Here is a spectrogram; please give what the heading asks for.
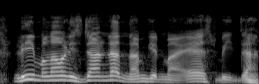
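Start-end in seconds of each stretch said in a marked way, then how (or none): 0.1-1.3 play-acted very high, loud hollering. Retelling a street arrest, imitating the crowd: retelling the crowd hollering. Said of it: "start hollering".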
